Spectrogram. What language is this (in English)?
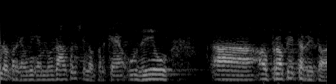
Catalan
